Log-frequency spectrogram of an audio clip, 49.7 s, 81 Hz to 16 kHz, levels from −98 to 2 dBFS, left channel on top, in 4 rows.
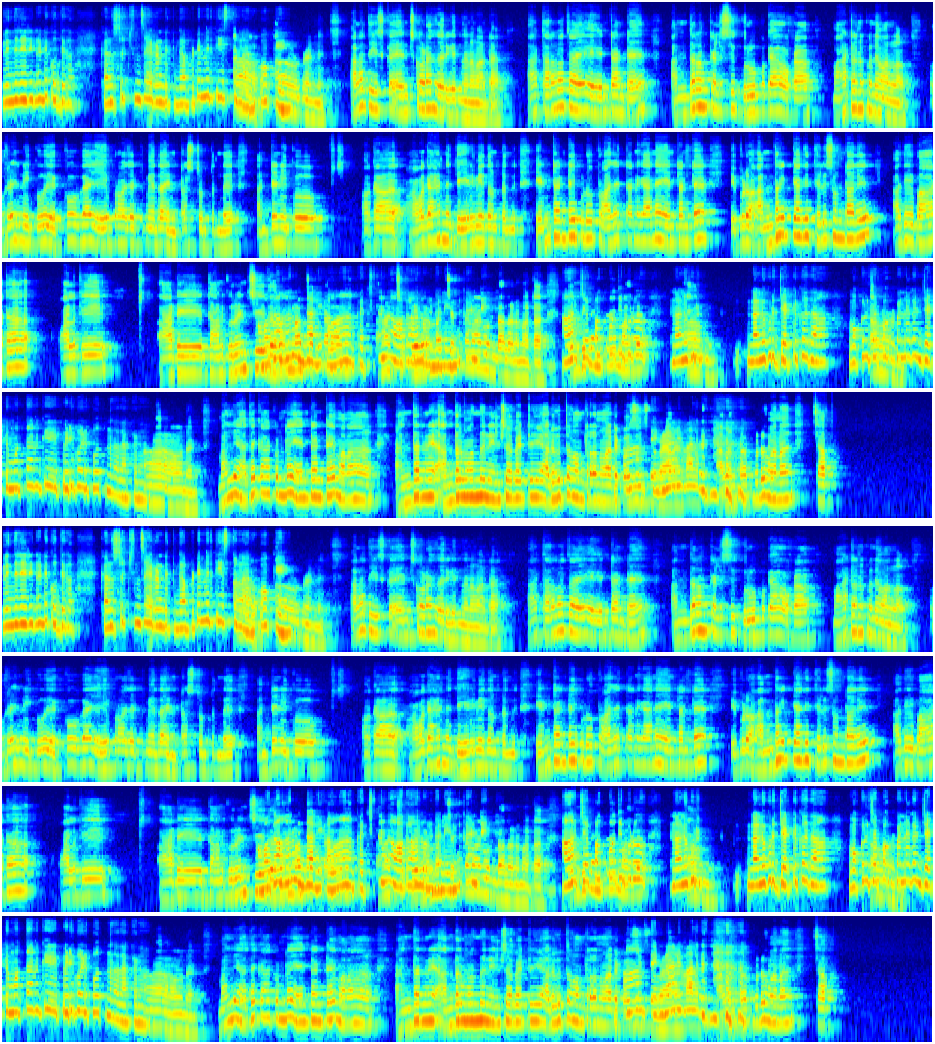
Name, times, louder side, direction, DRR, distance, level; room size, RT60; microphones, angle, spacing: voice 1, 0.0-3.9 28.2-31.3 32.3-33.4 33.7-34.2 34.7-39.2 45.5-47.2, right 2 dB, 30° right, 11 dB, 1.0 m, -30 dB
voice 2, 3.1-6.6 7.0-8.6 8.9-10.8 11.1-12.0 12.4-16.6 17.2-24.0 24.3-25.2 25.6-26.2 26.9-28.8 29.1-29.5 29.8-30.7 31.0-33.4 33.9-34.3 36.4-36.7 39.1-39.8 40.1-48.3, left 2 dB, 75° left, 10 dB, 1.7 m, -31 dB
16.0 x 10.0 x 6.2 m, 0.40 s
head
